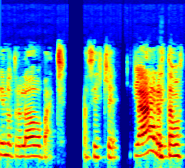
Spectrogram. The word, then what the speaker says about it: Bach: también hay inglés y Google dice que eh se pronuncia Bach Así que toda la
